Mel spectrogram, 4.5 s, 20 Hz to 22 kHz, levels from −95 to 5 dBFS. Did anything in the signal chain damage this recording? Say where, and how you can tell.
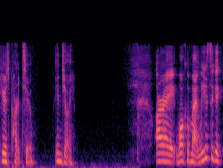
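Yes. Two brief glitches occur at 1.44 s and 3.25 s, each a tiny smeared repeat of the sound just before it rather than a silence. The first lasts about 7.5 ms and the second about 15 ms, which fits one and then two lost frames. This is concealed Bluetooth headset packet loss on the wireless link. Packets from the headset never arrived, and the phone filled each gap with a stretch copied from the preceding waveform, with the mSBC codec's mild graininess present on loud sounds.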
